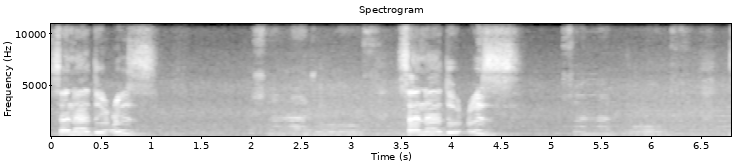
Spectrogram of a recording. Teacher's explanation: دال میں قلقلہ ہوگا اور عین کو حلق سے نکال کے پڑھنا ہے, زا کو سیٹی سے پڑھنا ہے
